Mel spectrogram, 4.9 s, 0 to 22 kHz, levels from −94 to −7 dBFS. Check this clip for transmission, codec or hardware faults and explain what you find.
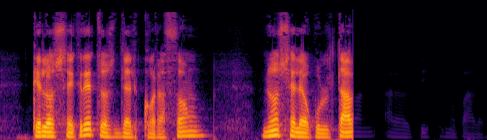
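One fault is present, a 24-bit alignment error that makes the speech too quiet. From 3.52 s to the end at 4.87 s, 24-bit samples packed into the low bytes of 32-bit words are read as full 32-bit integers, so the speech stays clean but abruptly drops by about 48 dB and becomes nearly inaudible.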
